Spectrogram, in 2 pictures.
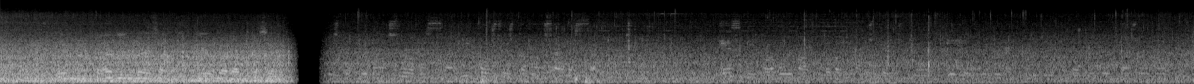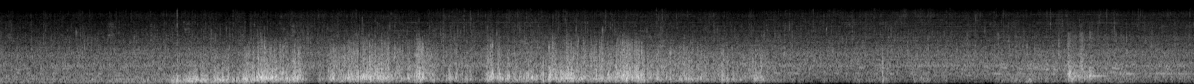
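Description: Tyres roll on a wet road.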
